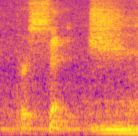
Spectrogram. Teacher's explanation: you can nasalize the t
